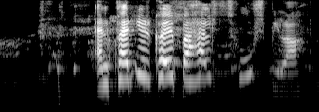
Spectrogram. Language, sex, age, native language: Icelandic, male, 9, Icelandic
